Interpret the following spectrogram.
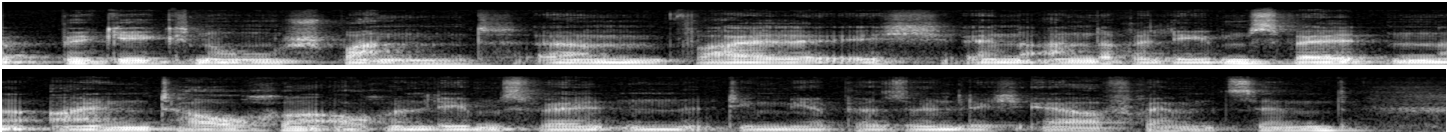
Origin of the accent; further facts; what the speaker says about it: Lower Saxony, Germany; now in Bremerhaven, Germany; Ich komme aus Ostfriesland, ja.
